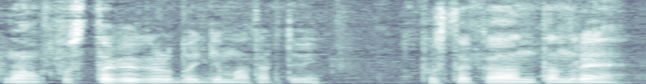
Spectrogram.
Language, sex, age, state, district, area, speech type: Kannada, male, 18-30, Karnataka, Bellary, rural, spontaneous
